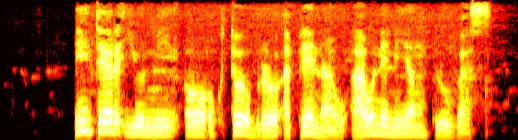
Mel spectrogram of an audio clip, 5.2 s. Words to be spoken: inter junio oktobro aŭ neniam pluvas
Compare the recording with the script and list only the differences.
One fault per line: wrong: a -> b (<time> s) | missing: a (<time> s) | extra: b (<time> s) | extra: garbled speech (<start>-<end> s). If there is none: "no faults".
extra: apenaŭ (2.9 s)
